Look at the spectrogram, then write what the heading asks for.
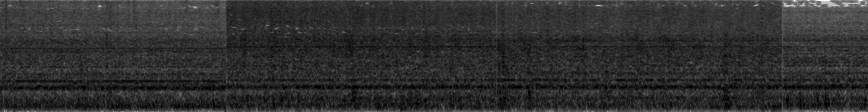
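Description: Onion and tomato masala sizzling in a frying pan as it is stirred, then red lentil dal simmering, over a steady hum; the sound changes abruptly twice.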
